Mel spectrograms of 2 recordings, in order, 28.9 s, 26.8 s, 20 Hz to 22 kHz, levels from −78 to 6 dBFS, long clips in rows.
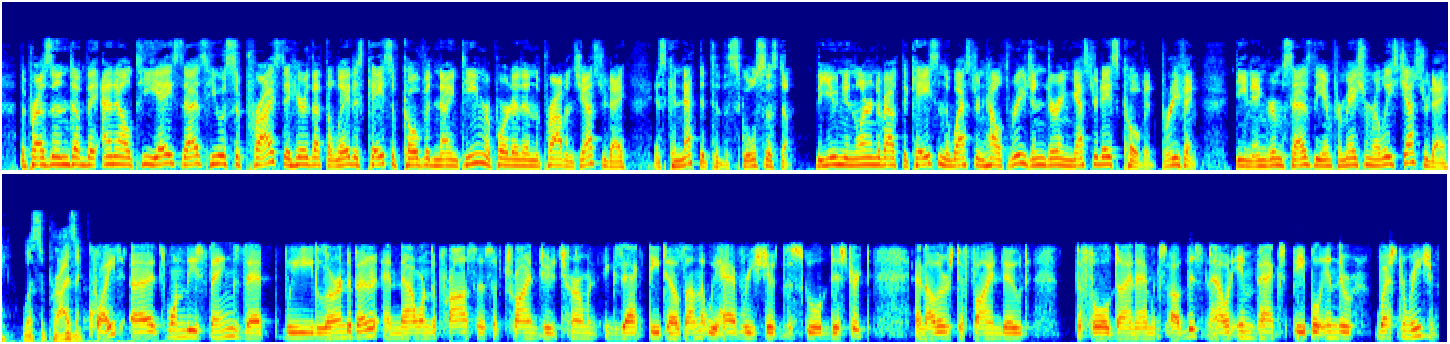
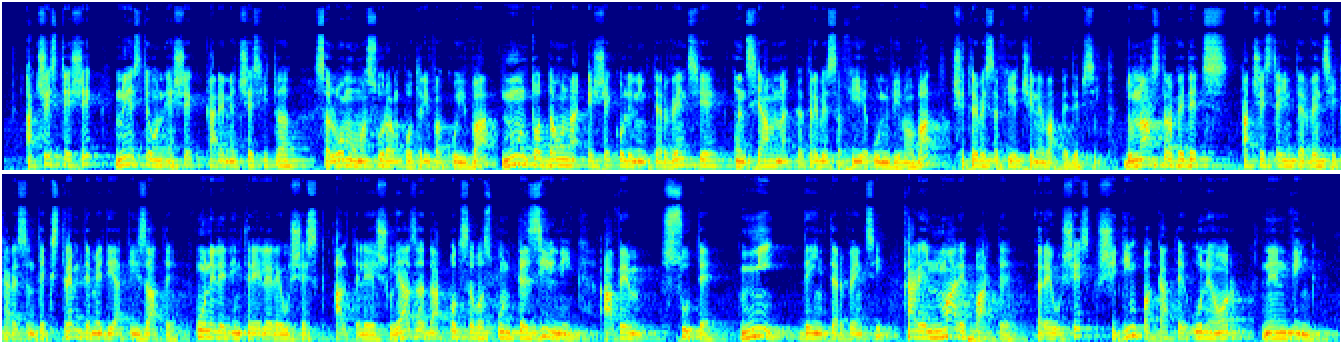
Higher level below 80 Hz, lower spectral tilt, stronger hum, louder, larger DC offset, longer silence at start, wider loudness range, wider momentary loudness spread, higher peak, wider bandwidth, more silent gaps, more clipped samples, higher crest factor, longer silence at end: about the same, -42 dBFS vs -46 dBFS; about the same, -6 dB/octave vs -5 dB/octave; neither; first, -14 LUFS vs -23 LUFS; neither; about the same, 0.2 s vs 0.1 s; about the same, 3 LU vs 1 LU; about the same, 6 LU vs 5 LU; first, -2 dBFS vs -8 dBFS; second, 9.2 kHz vs over 20 kHz; neither; neither; about the same, 12 dB vs 16 dB; about the same, 0.1 s vs 0 s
